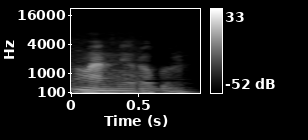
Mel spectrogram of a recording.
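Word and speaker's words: 많: dibacanya adalah Iya betul Kita membacanya itu adalah man dibacanya itu hanya Eman seperti ini hanya miem a n nah hanya saja kenapa Hnya diabai diabaikan seperti itu ya ini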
